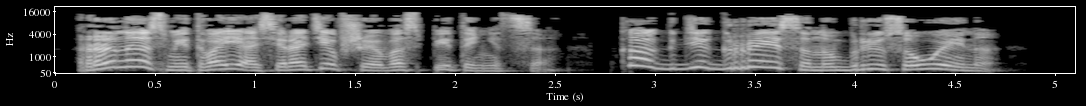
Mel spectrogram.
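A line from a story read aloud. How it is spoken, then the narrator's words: Snort. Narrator (Russian): Джейкоб фыркнул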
